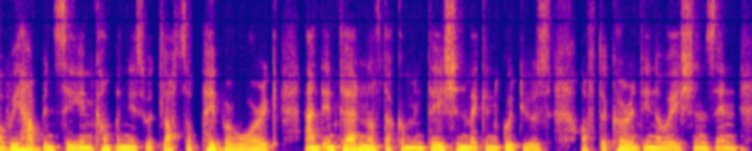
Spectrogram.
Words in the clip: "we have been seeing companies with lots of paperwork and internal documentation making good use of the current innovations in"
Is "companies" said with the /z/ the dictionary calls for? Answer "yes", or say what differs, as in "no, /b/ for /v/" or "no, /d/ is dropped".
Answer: yes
